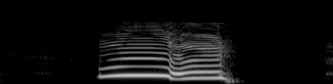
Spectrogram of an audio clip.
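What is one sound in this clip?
A man sings out a long, wavering note.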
